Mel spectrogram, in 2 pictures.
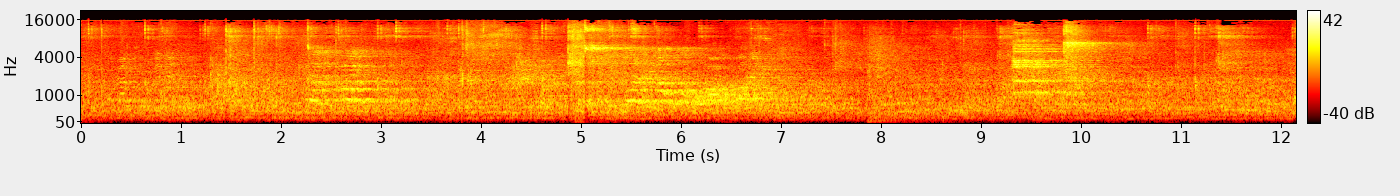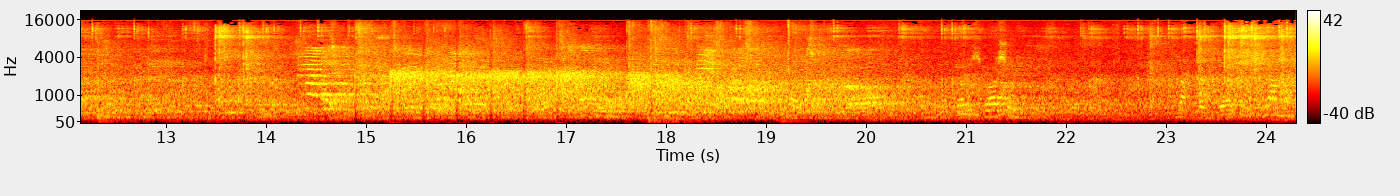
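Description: A table tennis ball clicks back and forth on paddles and a table in an echoing hall.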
